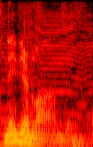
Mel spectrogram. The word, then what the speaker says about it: Nederland: It does say Ned on there any day, and that's because the European pronunciation is Nederland. That's the Netherlands.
